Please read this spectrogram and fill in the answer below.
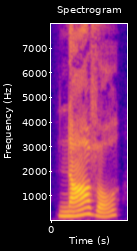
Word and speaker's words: novel: net first let's learn the pronunciation the letter O has an a sound as in the words Rock and not novel has two syllables and the stress is on the first one novel novel can be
